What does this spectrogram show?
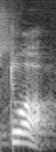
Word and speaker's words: tour: here sure it is not tour we indians pronounce it as a tour it is not tour it is touah okay okay double sounds okay now these are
